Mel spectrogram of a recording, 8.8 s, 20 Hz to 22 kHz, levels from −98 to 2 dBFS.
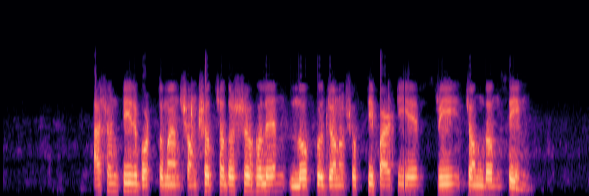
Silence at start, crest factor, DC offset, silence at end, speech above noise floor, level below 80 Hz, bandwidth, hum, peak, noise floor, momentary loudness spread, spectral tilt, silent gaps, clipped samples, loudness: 1.4 s; 18 dB; under 0.1%; 0.95 s; 58 dB; -66 dBFS; 4.2 kHz; none; 0 dBFS; -74 dBFS; 6 LU; -8.5 dB/octave; none; under 0.1%; -17 LUFS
